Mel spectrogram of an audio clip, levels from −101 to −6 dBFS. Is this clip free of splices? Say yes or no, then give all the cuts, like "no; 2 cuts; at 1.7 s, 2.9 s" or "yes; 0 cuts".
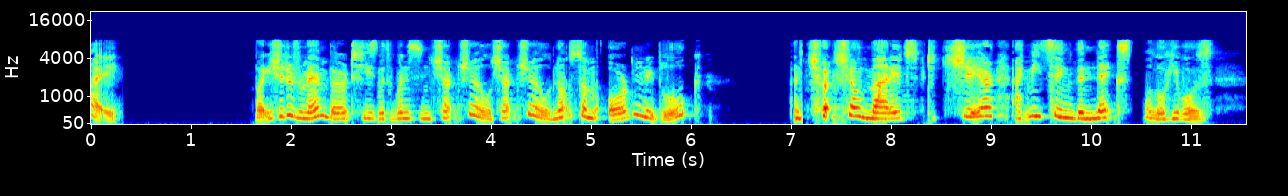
no; 6 cuts; at 2.9 s, 4.0 s, 7.1 s, 8.3 s, 9.3 s, 10.4 s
